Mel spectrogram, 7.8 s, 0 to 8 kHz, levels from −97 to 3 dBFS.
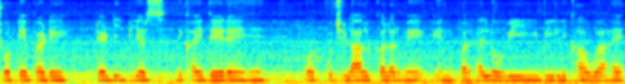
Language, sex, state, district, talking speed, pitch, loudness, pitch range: Hindi, male, Rajasthan, Bikaner, 145 wpm, 150 Hz, -16 LUFS, 145-150 Hz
